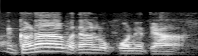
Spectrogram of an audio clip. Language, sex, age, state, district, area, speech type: Gujarati, male, 60+, Gujarat, Rajkot, urban, spontaneous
